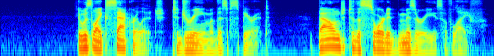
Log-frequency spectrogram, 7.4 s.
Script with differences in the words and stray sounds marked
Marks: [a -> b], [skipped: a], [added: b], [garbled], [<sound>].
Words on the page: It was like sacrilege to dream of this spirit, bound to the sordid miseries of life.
It was like sacrilege to dream of this spirit, bound to the sordid miseries of life.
